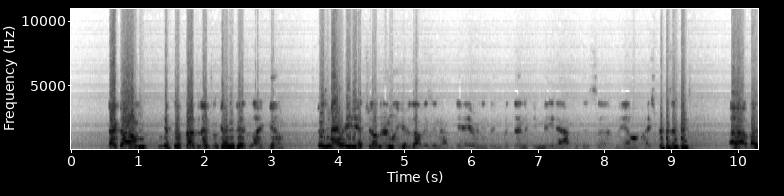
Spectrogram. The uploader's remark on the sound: Alert: This week's podcast is of compromised sound quality.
